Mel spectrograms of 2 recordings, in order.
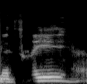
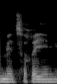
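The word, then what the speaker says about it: מצרים: Like how do you say the word Amitzrim. Mitzrayim? Yeah, right. Mitzrayim. Yeah, I mean Mitzrim. Mitzrayim, you're right.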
